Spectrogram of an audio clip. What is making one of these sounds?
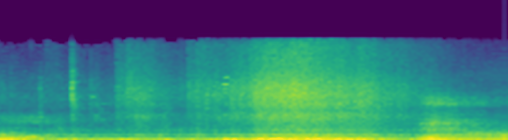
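A magic spell bursts with a sharp whoosh.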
